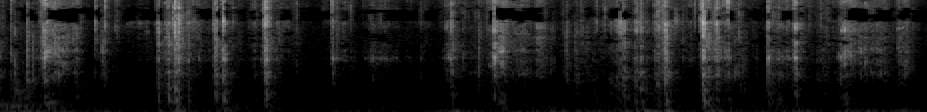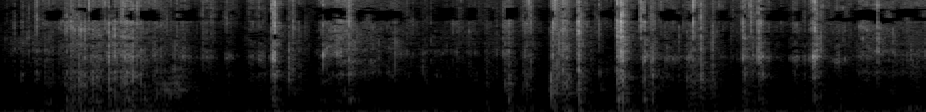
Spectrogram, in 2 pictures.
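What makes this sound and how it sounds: A knife blade carves and scrapes slabs off one end of a solid pale green bar of soap held in the hand, and the flakes fall onto a wooden surface. Quiet, crisp, bright scraping and shaving strokes come in quick bursts with short pauses, almost entirely high in pitch with very little low end.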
